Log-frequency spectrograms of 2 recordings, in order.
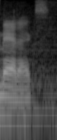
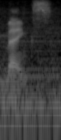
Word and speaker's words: Manx: Jack keeps saying you're pronouncing the name wrong. That should be Manx.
